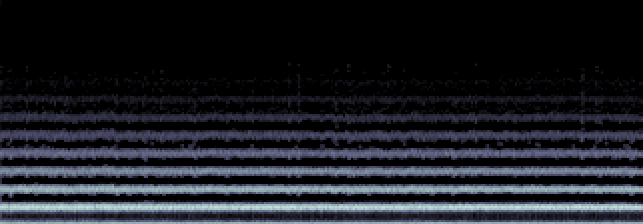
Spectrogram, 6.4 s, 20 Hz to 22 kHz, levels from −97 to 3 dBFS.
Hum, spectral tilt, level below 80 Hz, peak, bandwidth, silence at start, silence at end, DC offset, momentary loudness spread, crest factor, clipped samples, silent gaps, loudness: none; -1.5 dB/octave; -32 dBFS; -6 dBFS; 9.4 kHz; 0 s; 0 s; 8%; 1 LU; 12 dB; under 0.1%; none; -16 LUFS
